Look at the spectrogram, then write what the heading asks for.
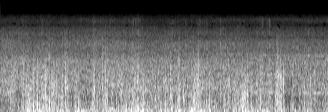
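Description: DSB Class EB (Siemens Vectron) electric locomotive hauling coaches on the move: a loud rumble of wheels on rails with irregular clatter, over wind on the microphone.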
